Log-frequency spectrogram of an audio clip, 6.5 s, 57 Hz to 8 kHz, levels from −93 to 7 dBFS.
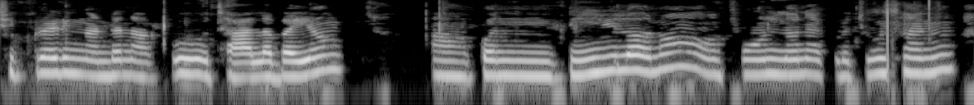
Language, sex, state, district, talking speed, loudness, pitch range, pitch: Telugu, female, Andhra Pradesh, Guntur, 130 wpm, -17 LUFS, 225-260 Hz, 240 Hz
